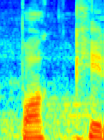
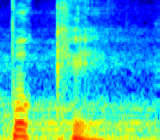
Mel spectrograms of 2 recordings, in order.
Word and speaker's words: পক্ষে: এইতো ভুল উচ্চারণ করলে শব্দটা পক্ষে নয় পক্ষে।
